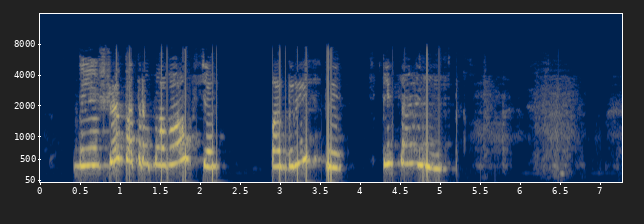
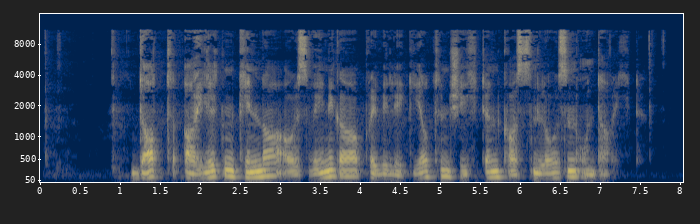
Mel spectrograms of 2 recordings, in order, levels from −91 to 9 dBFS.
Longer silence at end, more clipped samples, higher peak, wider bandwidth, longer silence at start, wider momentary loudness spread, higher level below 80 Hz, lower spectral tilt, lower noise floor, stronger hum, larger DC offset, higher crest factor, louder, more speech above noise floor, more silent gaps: first, 2.2 s vs 0.95 s; neither; about the same, -2 dBFS vs -4 dBFS; second, 7.6 kHz vs 11.5 kHz; second, 0.4 s vs 0.9 s; second, 6 LU vs 12 LU; first, -50 dBFS vs -60 dBFS; first, -6 dB/octave vs -4.5 dB/octave; first, -86 dBFS vs -75 dBFS; neither; neither; about the same, 14 dB vs 18 dB; first, -14 LUFS vs -21 LUFS; first, 73 dB vs 54 dB; neither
